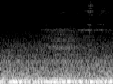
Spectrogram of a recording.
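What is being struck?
Nothing is struck.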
